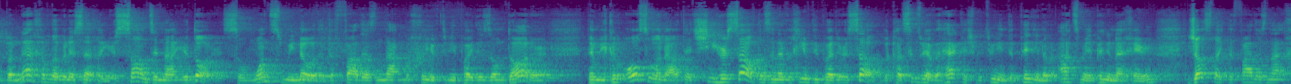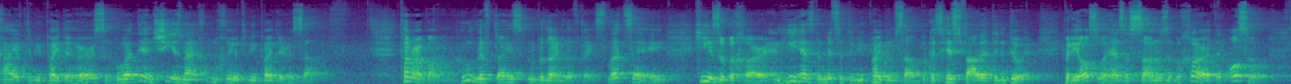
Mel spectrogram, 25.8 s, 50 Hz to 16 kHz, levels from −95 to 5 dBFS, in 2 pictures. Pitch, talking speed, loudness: 165 Hz, 260 wpm, -22 LUFS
